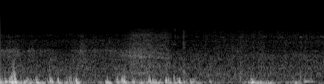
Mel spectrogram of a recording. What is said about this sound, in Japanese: ちょっと風がね微風が吹いてまして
